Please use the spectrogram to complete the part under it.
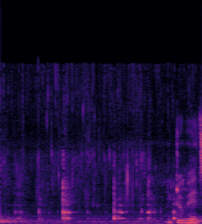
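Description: A spoon scrapes against a metal pan.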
